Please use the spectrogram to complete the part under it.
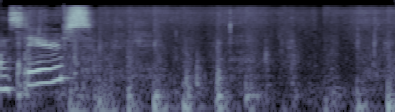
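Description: Footsteps thud on carpeted stairs.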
